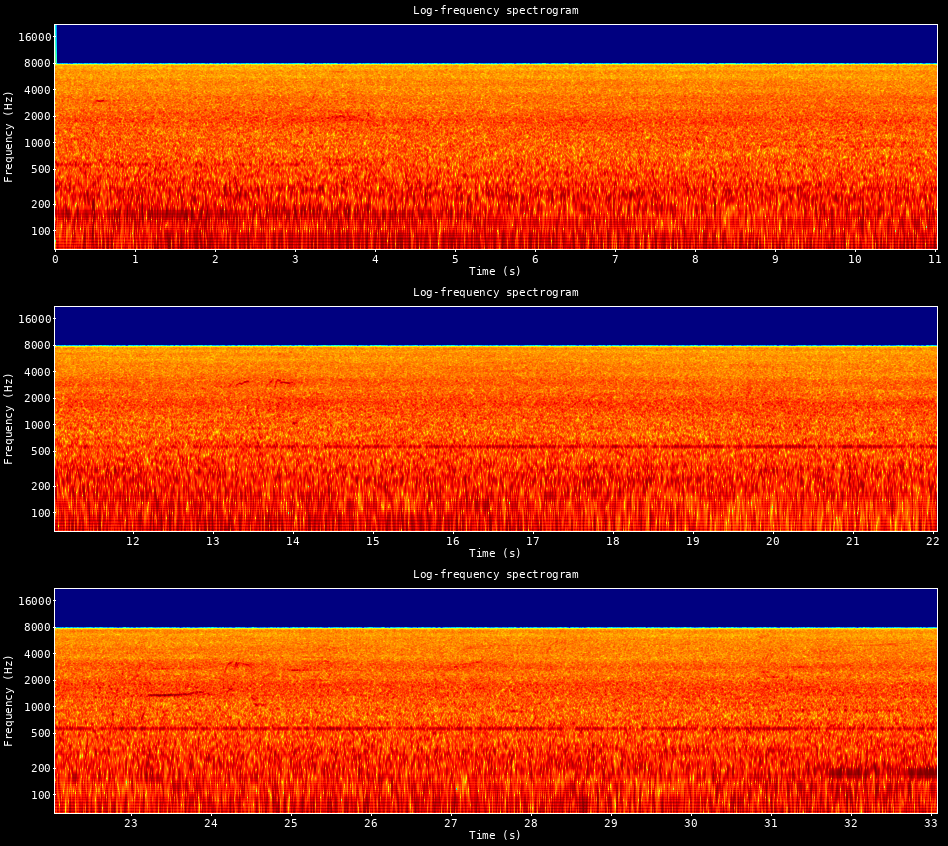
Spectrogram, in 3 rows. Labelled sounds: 13.6	14.0	killer whale, 2.0 to 4.0 kHz

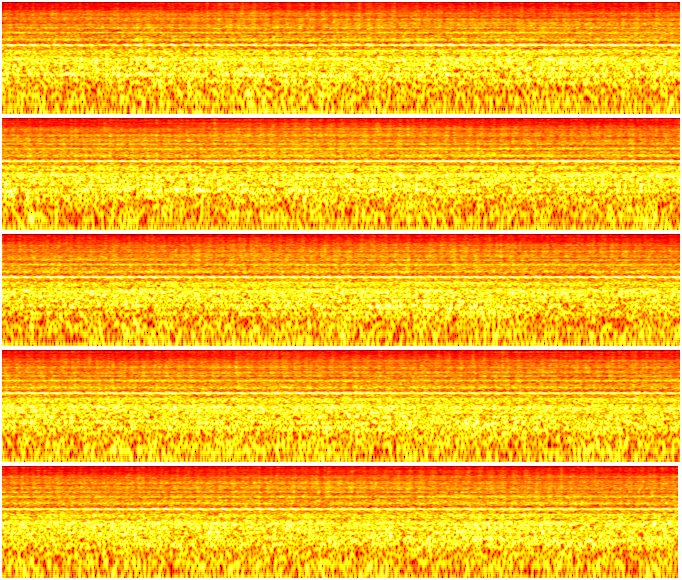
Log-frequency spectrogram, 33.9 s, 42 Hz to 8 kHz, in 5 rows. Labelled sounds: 25.2	25.7	vessel noise, 6.8 to 7.1 kHz

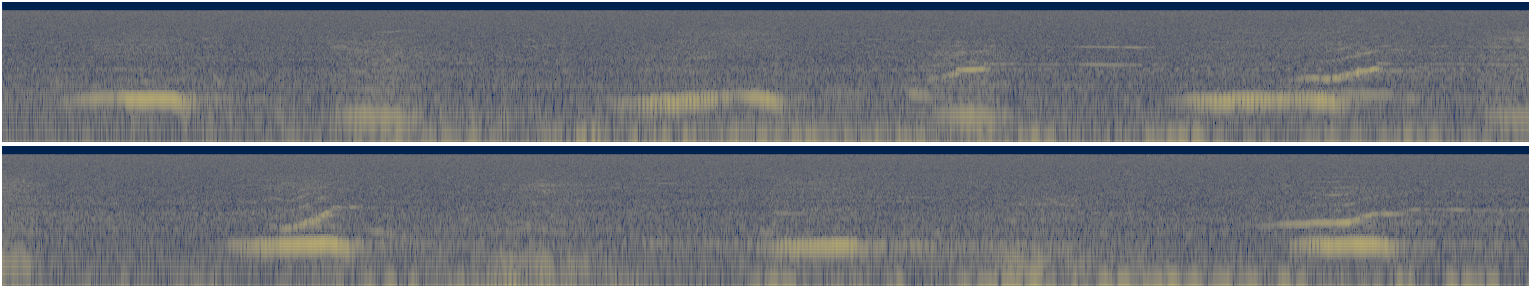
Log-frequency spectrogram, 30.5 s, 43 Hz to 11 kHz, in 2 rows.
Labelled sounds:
3.7	4.1	humpback whale, 3.3 to 3.6 kHz
9.5	10.1	humpback whale, 0.80 to 0.99 kHz
10.7	11.5	humpback whale, 0.86 to 1.9 kHz
13.3	13.9	humpback whale, 0.80 to 1.7 kHz
18.5	18.9	humpback whale, 0.80 to 1.1 kHz
25.7	26.0	humpback whale, 1.0 to 1.4 kHz
28.5	29.5	humpback whale, 0.80 to 1.7 kHz

